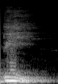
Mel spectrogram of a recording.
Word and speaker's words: the: খুব সহজ যদি প্রথম সাউন্ডটা হয় ভাওয়েল তাহলে উচ্চারণ হবে দি আর যদি প্রথম সাউন্ডটা কনসোনেন্ট হয় তাহলে উচ্চারণ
